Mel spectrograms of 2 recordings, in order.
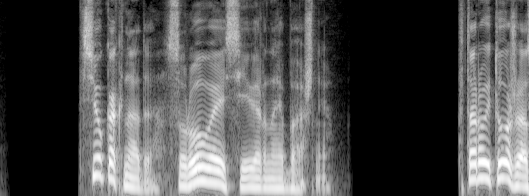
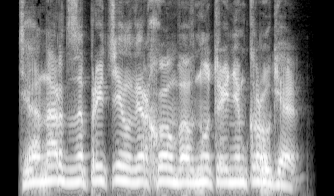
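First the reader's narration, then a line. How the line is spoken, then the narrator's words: Growl. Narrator (Russian): рыкнул Лотар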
